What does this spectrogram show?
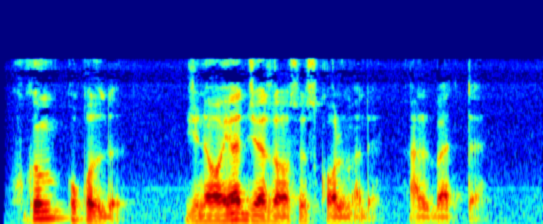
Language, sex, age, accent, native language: Uzbek, male, 18-24, Toshkent shahri, Uzbek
